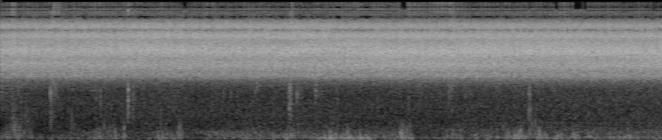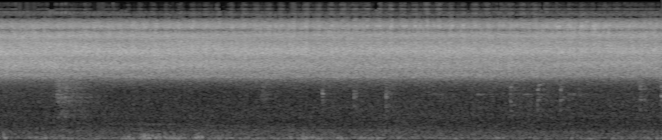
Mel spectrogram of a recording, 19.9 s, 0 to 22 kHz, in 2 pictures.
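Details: On a riverside morning walk near Sakuranomiya Park, Osaka, in August 2020, cicadas keep up an even, shimmering high buzz throughout, over soft footsteps and distant city noise.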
